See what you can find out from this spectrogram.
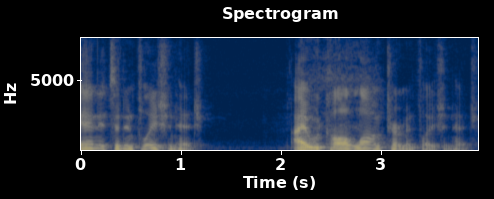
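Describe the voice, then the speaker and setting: In a very deep, low voice with vocal fry, a man speaks fairly slowly, his pitch swinging very widely, on a very clean recording with a silent background. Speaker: YouTube host, precious metals stacker. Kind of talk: casual live stream talk.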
